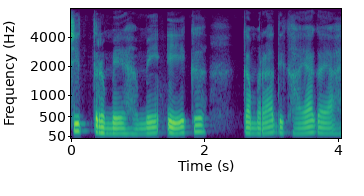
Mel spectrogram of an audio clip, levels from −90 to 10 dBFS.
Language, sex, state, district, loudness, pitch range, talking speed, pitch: Hindi, male, Uttar Pradesh, Lucknow, -20 LUFS, 120-140 Hz, 120 wpm, 130 Hz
